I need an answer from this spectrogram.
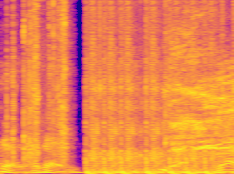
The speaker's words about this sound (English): Oh, gunshots.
